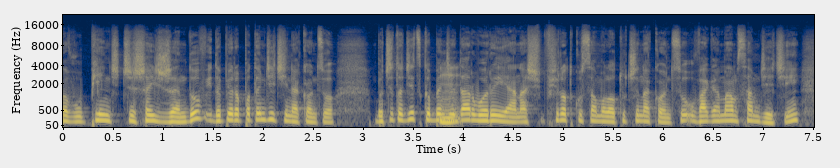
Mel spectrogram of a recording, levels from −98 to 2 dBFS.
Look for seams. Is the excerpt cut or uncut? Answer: uncut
